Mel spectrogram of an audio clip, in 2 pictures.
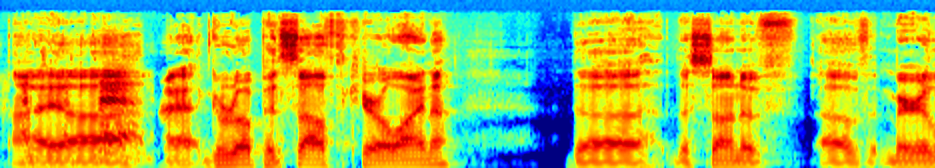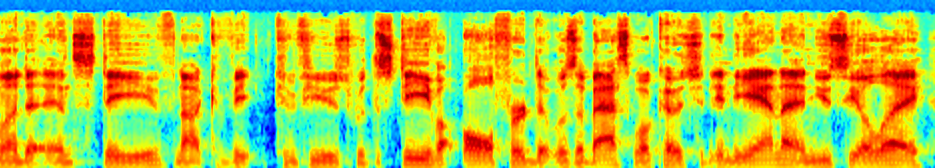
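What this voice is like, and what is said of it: Slight Southern US accent. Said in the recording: “I am a Southern boy. You probably hear the accent a little bit.”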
